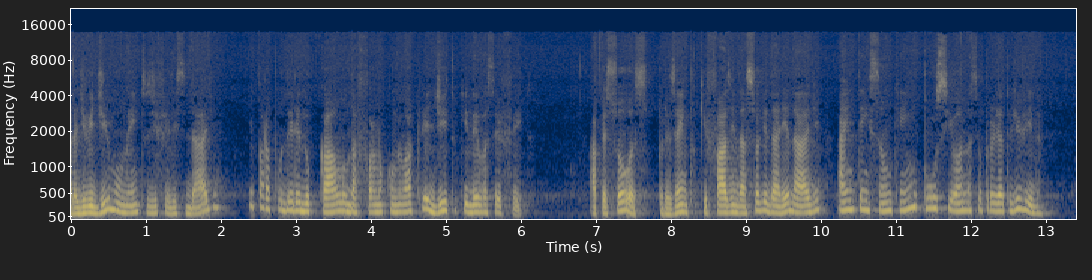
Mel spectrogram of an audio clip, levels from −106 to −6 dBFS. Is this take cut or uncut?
cut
